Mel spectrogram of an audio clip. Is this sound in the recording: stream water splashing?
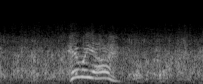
yes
